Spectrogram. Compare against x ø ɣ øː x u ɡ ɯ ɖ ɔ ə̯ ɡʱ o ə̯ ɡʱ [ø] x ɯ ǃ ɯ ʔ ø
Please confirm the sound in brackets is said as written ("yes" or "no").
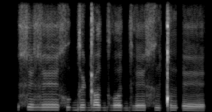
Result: yes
